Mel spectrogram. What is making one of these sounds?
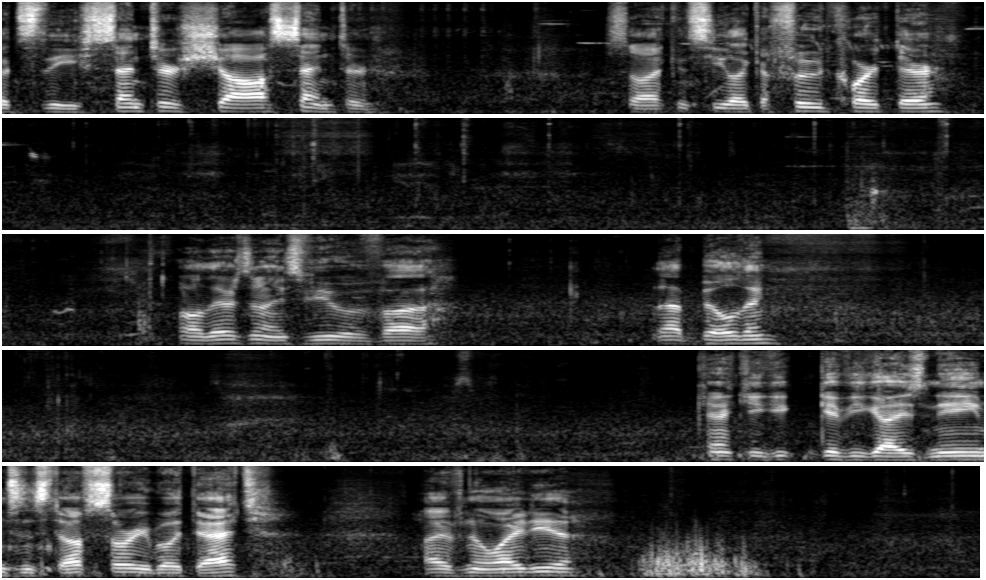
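A young man talks calmly close by, in short bursts.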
